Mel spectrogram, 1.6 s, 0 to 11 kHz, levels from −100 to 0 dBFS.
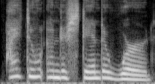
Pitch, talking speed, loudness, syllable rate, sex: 235 Hz, 195 wpm, -13 LUFS, 5.0 syllables/s, female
